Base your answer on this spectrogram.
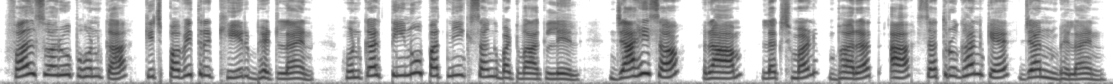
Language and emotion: Maithili, neutral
